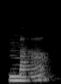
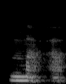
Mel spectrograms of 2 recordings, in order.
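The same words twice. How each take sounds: First: The pitch rises from mid to high. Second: The pitch dips low, then rises.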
